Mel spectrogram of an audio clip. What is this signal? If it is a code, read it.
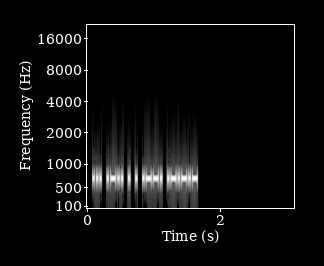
Morse code, heard as a keyed tone, about 46 wpm, 700 Hz. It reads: SLEEP.
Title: Sentences from Top 1000 Words - Review Part 2 - 45wpm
